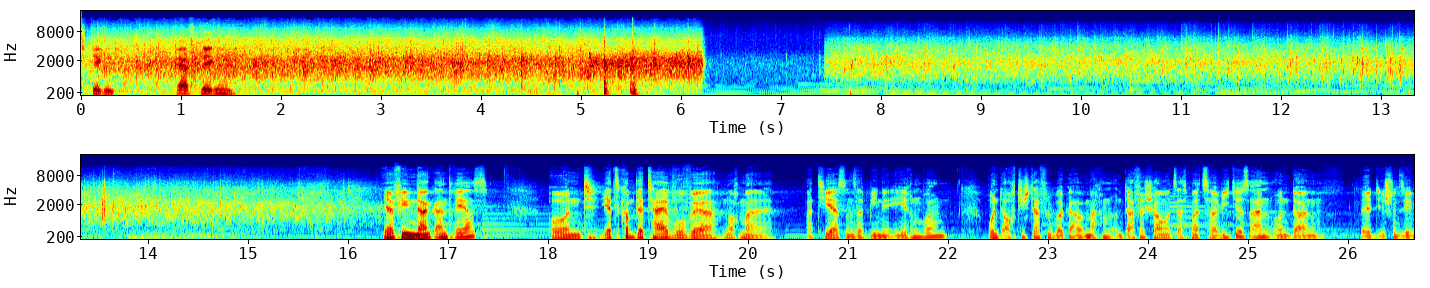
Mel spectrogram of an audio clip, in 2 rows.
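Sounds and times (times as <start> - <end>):
crowd applause: 0.0 - 6.3, 7.2 - 16.5
speech: 0.1 - 1.7, 16.4 - 26.6.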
